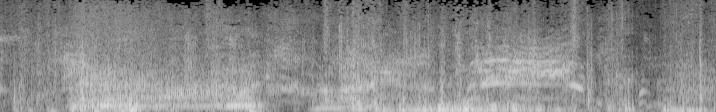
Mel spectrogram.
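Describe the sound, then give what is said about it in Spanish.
A wounded bear attacks and drags a man, with loud, continuous growls, roars and snarling grunts that churn without pause and shift in pitch as the struggle goes on. “El animal, Herido, le salta encima y lo arrastra.”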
